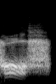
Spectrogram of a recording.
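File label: "PULSE" English, speech; JTAC; DCS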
